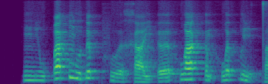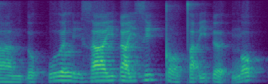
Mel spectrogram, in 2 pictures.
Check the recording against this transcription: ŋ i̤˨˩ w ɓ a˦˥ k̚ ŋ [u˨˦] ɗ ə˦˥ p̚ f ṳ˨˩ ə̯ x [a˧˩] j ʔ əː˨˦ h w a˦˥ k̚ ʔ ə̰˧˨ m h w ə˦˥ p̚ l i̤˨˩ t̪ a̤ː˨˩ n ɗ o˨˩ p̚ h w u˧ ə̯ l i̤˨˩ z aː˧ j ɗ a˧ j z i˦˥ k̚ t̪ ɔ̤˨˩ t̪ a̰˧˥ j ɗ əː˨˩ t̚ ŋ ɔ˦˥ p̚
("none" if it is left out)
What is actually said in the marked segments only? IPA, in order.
u˨˦, a˧˩

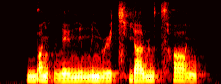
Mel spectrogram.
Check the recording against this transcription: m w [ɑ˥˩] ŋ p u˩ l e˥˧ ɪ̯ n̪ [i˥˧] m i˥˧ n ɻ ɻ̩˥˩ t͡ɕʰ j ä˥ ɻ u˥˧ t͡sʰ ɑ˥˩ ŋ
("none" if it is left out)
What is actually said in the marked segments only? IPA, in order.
ɑ˥˩, i˥˧

